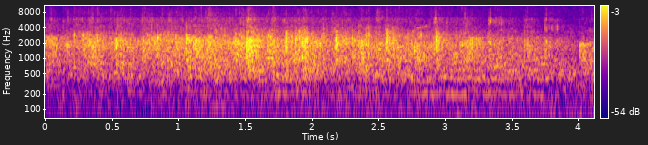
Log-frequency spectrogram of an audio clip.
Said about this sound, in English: Everybody is requested to kindly applaud the efforts of all the winners.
